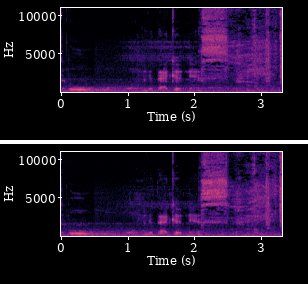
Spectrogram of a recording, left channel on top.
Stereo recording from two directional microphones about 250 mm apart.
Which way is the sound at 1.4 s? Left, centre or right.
Centre.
